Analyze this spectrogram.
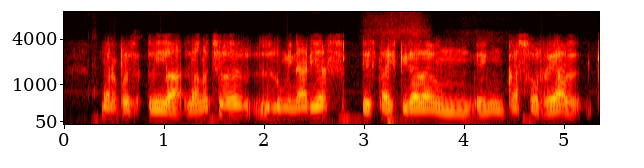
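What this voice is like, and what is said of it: Galician Spanish accent. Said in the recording (Spanish): “se te escapa un poco ese acento gallego ... sí, se me escapa mucho”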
